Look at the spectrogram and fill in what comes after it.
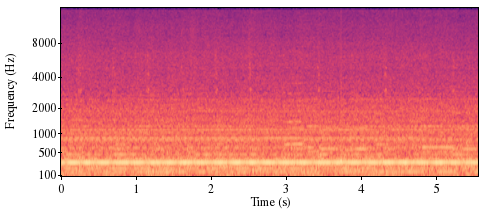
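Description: A steady motor drone with one constant humming pitch, over a low rumbling wash.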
